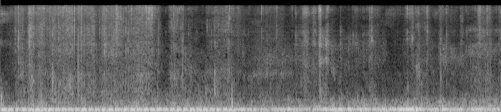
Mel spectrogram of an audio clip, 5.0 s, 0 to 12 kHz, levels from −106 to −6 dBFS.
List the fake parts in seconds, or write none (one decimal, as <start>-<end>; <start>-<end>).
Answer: 0.0-1.2; 2.3-5.0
